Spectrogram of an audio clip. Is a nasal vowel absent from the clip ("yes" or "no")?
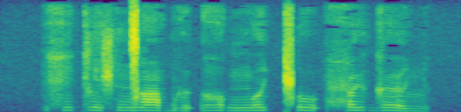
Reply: yes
